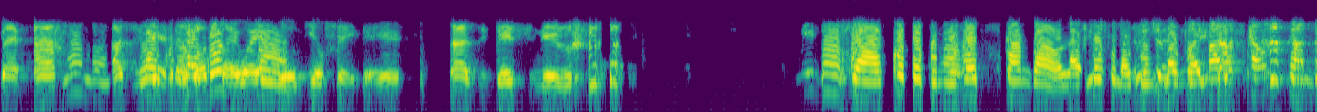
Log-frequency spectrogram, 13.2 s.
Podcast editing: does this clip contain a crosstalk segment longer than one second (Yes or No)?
Yes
